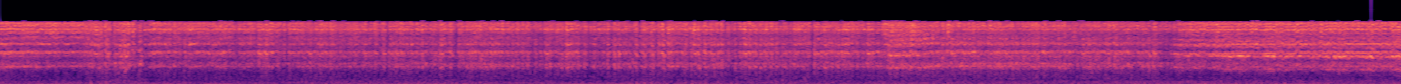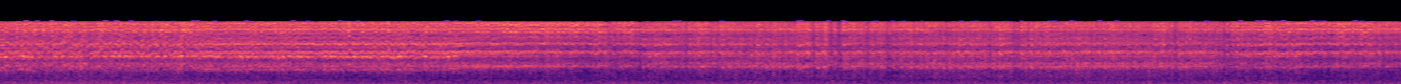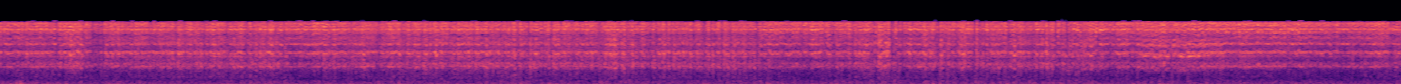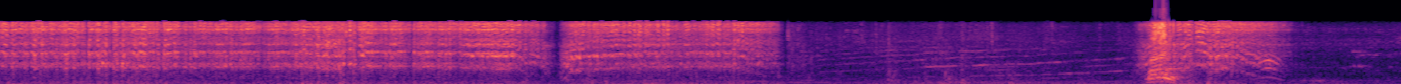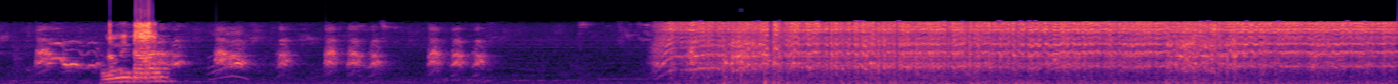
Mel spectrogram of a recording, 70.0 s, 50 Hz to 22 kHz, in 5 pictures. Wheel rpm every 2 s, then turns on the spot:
230, 230, 230, 240, 230, 230, 210, 210, 210, 220, 230, 230, 230, 230, 230, 230, 240, 230, 230, 230, 230, 230, 230, 200, 180, 10, 20, 90, 0, 0, 0, 100, 230, 230, 220.
none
